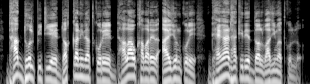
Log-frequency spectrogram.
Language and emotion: Bengali, neutral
